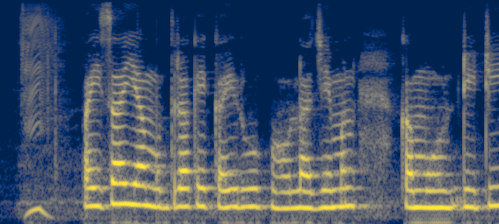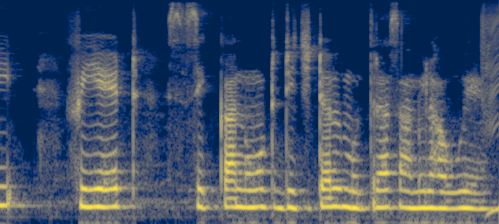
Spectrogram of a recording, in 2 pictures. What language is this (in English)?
Bhojpuri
